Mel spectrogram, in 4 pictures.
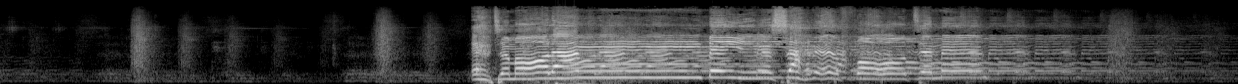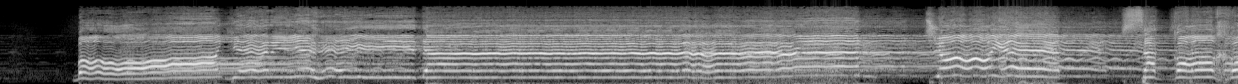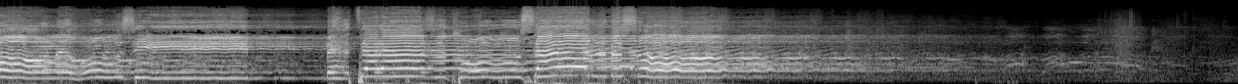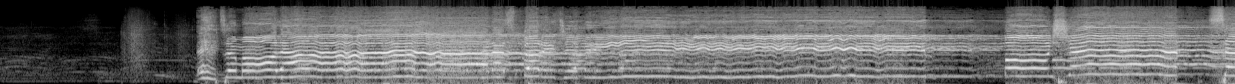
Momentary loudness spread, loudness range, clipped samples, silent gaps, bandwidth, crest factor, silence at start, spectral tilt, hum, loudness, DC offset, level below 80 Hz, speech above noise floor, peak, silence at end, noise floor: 11 LU; 12 LU; 0.5%; none; over 20 kHz; 8 dB; 1.35 s; 0 dB/octave; none; -5 LUFS; under 0.1%; -44 dBFS; 43 dB; 0 dBFS; 0 s; -53 dBFS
